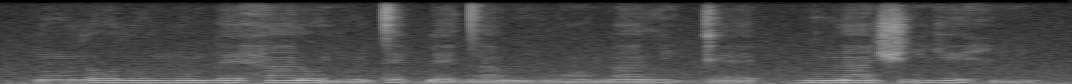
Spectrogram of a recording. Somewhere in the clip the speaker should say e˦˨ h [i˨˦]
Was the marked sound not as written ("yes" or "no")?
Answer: no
